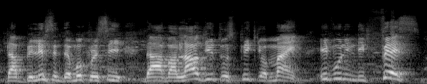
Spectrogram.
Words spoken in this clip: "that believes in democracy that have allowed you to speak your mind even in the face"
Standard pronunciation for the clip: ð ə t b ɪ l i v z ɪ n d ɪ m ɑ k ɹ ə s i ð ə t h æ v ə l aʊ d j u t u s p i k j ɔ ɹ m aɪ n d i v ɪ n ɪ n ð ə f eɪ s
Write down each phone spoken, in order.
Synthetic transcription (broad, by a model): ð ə t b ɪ l i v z ɪ n d ɪ m ɑ k ɹ ə s i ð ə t h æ v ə l aʊ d j u t u s p i k j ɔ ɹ m aɪ n d i v ɪ n ɪ n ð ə f eɪ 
